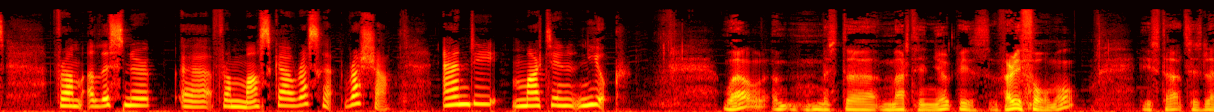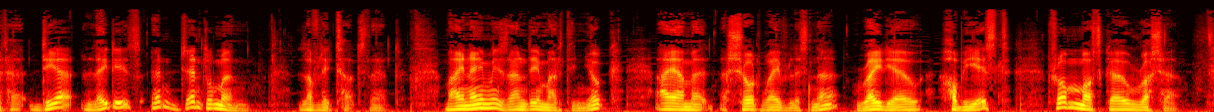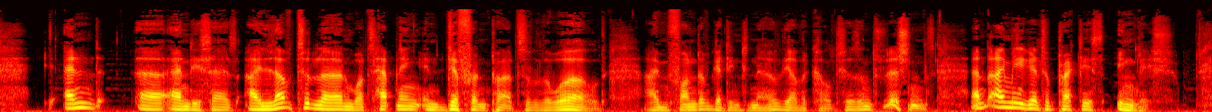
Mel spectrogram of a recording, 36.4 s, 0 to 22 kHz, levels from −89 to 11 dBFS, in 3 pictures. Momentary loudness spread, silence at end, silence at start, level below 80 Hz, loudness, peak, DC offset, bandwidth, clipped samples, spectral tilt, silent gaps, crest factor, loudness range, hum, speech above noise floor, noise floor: 16 LU; 0 s; 0 s; -42 dBFS; -21 LUFS; -2 dBFS; under 0.1%; 15.5 kHz; under 0.1%; -6 dB/octave; none; 18 dB; 5 LU; none; 24 dB; -44 dBFS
